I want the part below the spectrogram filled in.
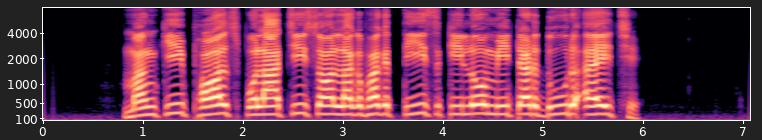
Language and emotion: Maithili, neutral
